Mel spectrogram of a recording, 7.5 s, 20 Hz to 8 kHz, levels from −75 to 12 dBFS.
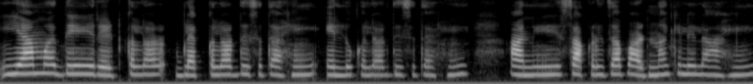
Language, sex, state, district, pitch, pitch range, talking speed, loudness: Marathi, female, Maharashtra, Solapur, 260 Hz, 250-270 Hz, 125 wpm, -21 LUFS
